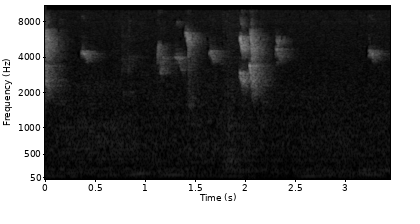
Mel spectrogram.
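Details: Pine siskin producing quick, high-pitched chirps and twitters in close succession, some notes doubled, against a low, steady background hum.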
